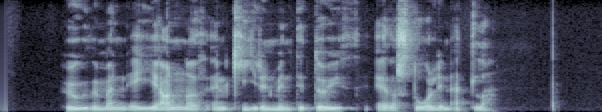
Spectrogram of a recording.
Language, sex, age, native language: Icelandic, male, 20-29, Icelandic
